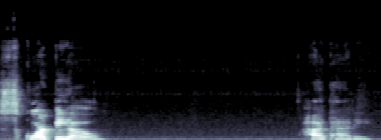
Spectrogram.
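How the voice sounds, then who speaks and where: A woman's voice: mid-range voice, big pitch swings, a bit bright. A woman giving a casual live tarot reading in a meandering way, her speech slightly impeded by a swollen tongue. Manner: unhurried, meandering, drifting between card readings and asides. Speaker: live-stream tarot reader.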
